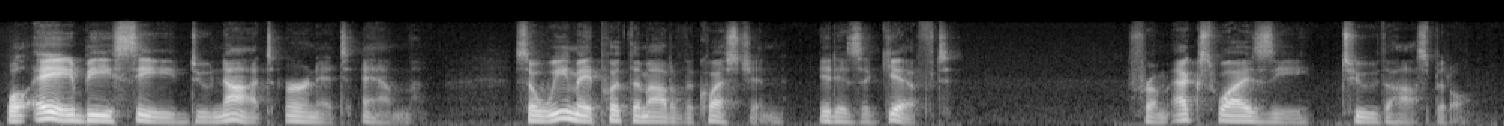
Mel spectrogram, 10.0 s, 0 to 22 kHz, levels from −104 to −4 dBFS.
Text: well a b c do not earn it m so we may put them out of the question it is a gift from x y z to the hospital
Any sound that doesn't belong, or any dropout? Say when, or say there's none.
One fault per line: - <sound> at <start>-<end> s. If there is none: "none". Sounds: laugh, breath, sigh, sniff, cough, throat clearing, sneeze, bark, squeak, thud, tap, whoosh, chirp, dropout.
none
